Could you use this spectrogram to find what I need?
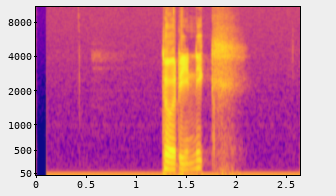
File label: "throw", kaqchikel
